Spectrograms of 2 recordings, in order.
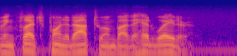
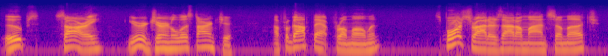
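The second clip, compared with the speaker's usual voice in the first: high, loud, syrupy Southern drawl; Southern officer on the phone, in a thick drawl; 5 semitones higher, 5 dB louder than usual. Acted. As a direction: drawl it out like a courteous Southern major. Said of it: "The drawl was thicker than Mississippi mud".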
